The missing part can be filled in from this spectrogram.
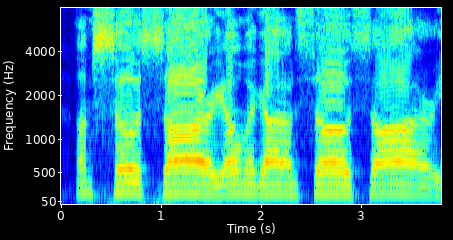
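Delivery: put-on very loud, very slow, drawn-out drunken slur. Recounting a woman apologizing, imitating her slurring words. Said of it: "She's slurring her words".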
